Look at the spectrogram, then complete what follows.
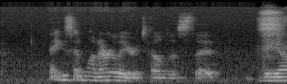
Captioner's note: laughs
